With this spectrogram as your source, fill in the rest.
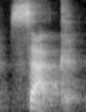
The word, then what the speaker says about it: sec: Now make sure you pronounce that it's AK sound at the end. Suck.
